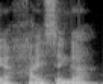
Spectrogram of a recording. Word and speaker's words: Huizenga: You got Bill Huizenga, or you could say Heisinga. I think that's more of a better pronunciation.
